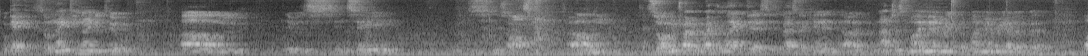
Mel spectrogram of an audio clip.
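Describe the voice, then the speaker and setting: A tired man in his forties giving a rambling, self-deprecating speech at a luncheon, full of fillers and restarts. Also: mid-range voice. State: tired from no sleep. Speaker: former player giving a speech. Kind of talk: informal reminiscing speech. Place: large echoey hall at a luncheon. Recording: very echoey hall, distant, noisy.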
